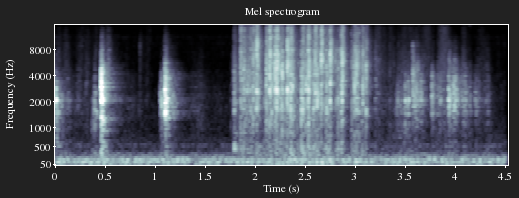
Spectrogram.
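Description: A couple of sharp taps from a tarot deck come first, then a hand shuffle of the cards in a close, papery riffle lasting a couple of seconds before trailing off.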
